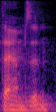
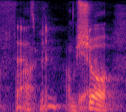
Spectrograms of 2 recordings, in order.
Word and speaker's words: Thasmin: You said Thamsin, not Thasmin.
